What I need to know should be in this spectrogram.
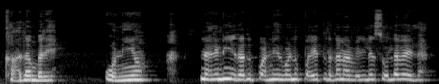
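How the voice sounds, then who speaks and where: A man's voice: high-pitched, fairly even intonation, brisk, a little mellow, natural voice. An actor with a Tirunelveli Tamil accent playing a stern, remorseful older father who scolds and then pleads with his daughter.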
